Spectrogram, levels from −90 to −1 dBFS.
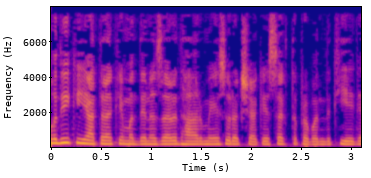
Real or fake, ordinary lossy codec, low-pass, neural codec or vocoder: real; none; none; none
